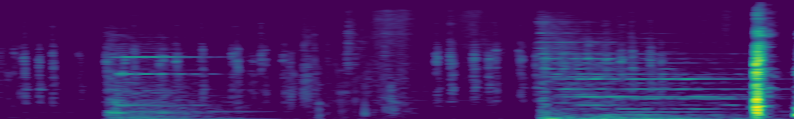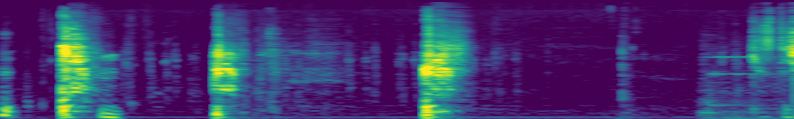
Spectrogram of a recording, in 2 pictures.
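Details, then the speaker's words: Persistent cough of a streamer testing a new microphone (says the cough has not gone away): several short, sharp coughs and throat clearing over keyboard typing and quiet background music. "кашель у меня к сожалению не прошёл тут никакой микрофон не поможет"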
